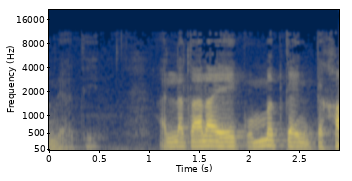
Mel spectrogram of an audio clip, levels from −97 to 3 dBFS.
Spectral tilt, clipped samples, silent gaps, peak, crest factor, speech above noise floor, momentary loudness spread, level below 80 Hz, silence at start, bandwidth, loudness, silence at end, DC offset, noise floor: -7.5 dB/octave; under 0.1%; none; -2 dBFS; 20 dB; 33 dB; 19 LU; -52 dBFS; 0 s; 11.5 kHz; -20 LUFS; 0 s; under 0.1%; -53 dBFS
